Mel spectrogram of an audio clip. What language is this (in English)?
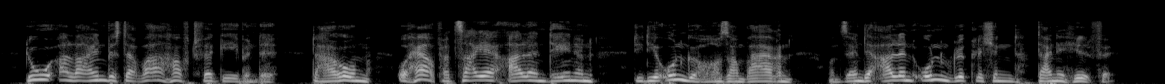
German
